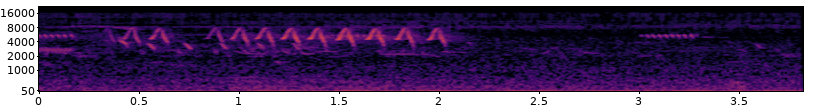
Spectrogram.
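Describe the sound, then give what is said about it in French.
A rapid series of high, thin insect chirps pulses for about two seconds over a soft outdoor hiss, then fades into faint ambient background, with no one speaking. “Ces insectes qui, comme une escorte, vous accompagne.”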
